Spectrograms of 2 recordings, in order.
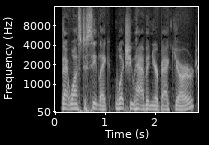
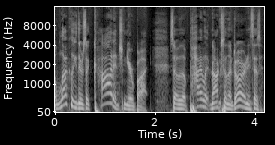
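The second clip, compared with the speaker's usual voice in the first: usual speaking voice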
